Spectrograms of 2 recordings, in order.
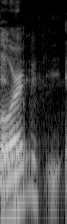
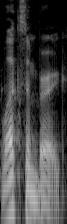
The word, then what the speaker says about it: Luxembourg: You're saying Luxembourg wrong too. – Borg. – It's Berg. Luxembourg. – Yeah. – I'm pronouncing it B-O-U-R-G.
